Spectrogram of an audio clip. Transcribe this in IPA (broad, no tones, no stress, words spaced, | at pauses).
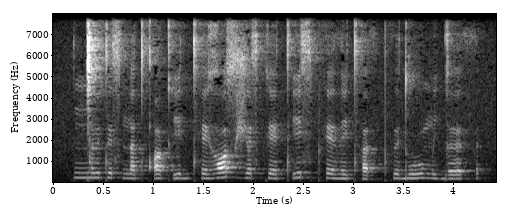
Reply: ŋ͡ǀɨtɨs natqʼokʼidtʰe ɣɔsʒɘs ketʼispʰe ðitʰɐθpʰɨ dwumi ɡɘθ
